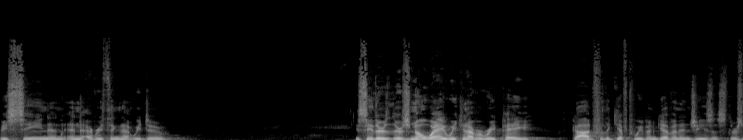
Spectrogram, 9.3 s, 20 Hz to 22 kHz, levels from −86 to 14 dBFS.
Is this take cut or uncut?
uncut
